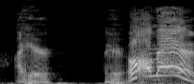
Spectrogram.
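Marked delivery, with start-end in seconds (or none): 1.3-2.0 put-on gruff exclamation, higher. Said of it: "And what was the voice you said?".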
